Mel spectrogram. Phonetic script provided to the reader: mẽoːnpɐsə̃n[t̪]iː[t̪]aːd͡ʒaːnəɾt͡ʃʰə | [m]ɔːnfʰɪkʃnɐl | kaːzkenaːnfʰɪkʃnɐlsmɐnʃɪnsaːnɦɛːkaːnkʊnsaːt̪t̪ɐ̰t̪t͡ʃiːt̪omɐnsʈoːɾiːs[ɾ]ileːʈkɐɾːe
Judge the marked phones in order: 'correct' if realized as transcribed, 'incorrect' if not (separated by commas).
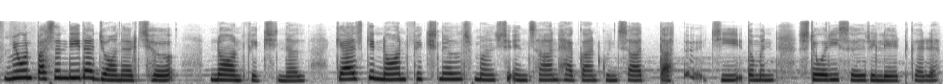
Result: incorrect, incorrect, incorrect, correct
